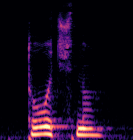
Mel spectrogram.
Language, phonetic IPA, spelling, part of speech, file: Ukrainian, [ˈtɔt͡ʃnɔ], точно, adverb, Uk-точно.ogg
- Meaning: exactly, precisely, accurately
